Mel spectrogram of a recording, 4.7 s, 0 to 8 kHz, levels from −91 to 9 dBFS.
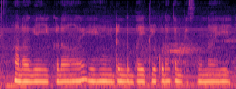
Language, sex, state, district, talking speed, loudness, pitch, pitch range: Telugu, female, Andhra Pradesh, Annamaya, 90 wpm, -15 LUFS, 180 Hz, 175-180 Hz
